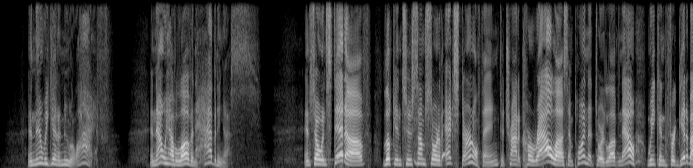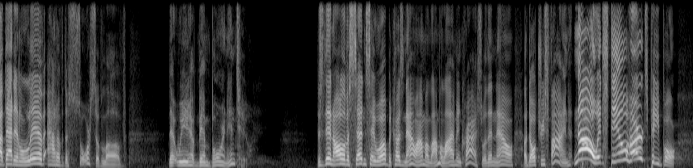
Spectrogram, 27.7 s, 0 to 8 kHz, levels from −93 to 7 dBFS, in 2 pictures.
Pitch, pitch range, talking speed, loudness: 205 Hz, 180-240 Hz, 170 wpm, -19 LUFS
